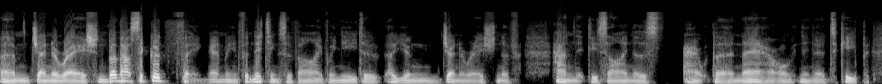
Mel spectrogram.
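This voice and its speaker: With a Yorkshire accent, a man speaks at a moderate pace in a very deep, low pitch and a dark, mellow tone, with ordinary pitch variation, in a very clean recording over a silent background. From East Yorkshire, England. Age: 60s. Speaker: knitwear designer. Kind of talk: interview. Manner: halting, many fillers and restarts.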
